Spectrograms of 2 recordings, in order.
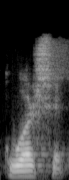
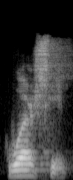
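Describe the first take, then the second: First: Worship with the second syllable reduced and unstressed; worship with weak ship. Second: Worship with ship kept full, medium stress. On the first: Teacher gives the weak-stress variant of worship to learners. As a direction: say worship with ship weakened toward a schwa. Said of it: "con acento débil como worship". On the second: Teacher gives worship first with a medium-stressed ship. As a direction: say worship as in the ship list, not reduced. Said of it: "o bien con acento débil como worship". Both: Shown as a demonstration.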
